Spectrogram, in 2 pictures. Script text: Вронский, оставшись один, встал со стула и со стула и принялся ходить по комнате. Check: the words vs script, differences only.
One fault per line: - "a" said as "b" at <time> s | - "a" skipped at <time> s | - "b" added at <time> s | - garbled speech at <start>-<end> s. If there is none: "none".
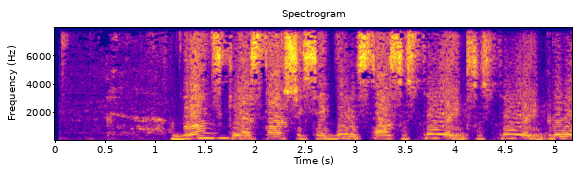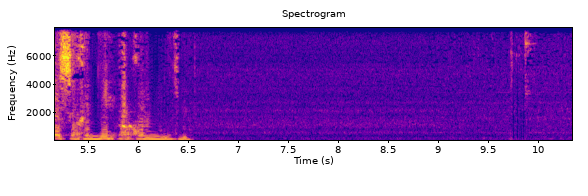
none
